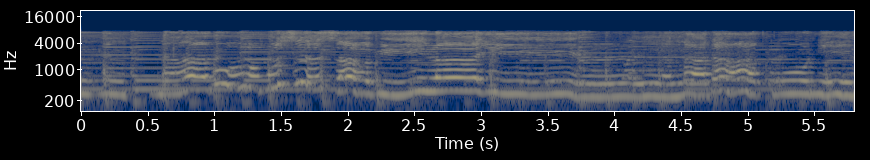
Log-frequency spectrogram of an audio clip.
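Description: A man singing a song while strumming an acoustic guitar, holding long, wavering notes.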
